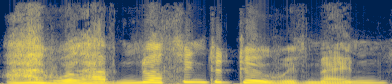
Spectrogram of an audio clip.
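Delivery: put-on high, emphatic girl's refusal; scornful refusal. A narrator's reading. Phyllis rejects any interest in men, scornful.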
